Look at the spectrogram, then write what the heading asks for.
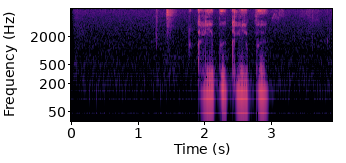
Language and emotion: Russian, neutral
